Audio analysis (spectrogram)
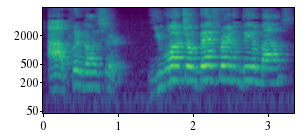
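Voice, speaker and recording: A married man co-hosting a casual podcast chat, loud-voiced, joking and rambling as he talks. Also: sits high, expressive, moderate pace, dull audio. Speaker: podcast co-host. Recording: roomy room, mic at a distance.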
